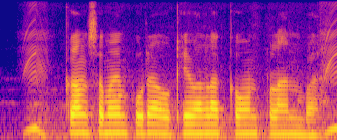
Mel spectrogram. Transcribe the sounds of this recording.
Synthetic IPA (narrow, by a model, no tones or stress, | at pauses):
kəmsəməjmpuɾaokʰeʋalakɔwnplanbʱa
